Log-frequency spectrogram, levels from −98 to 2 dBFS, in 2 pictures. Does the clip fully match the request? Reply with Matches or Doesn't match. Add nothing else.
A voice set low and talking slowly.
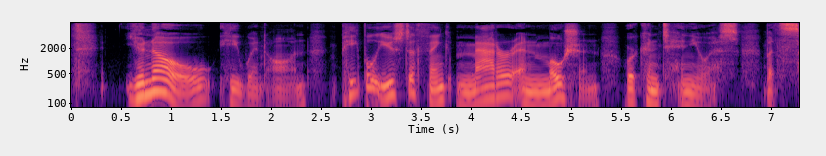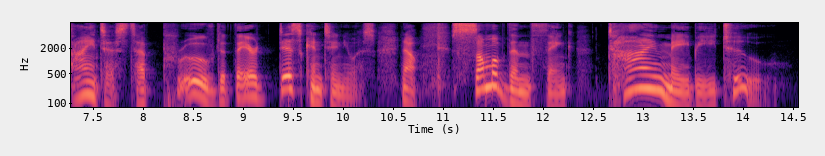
Matches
